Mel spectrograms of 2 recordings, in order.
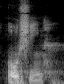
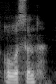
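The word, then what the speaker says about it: Oisín: I didn't know what name it was, and I downloaded the PDF of the book to find out that the spelling was O-I-S-I for the N, and that is pronounced O-Sheen. It's not pronounced O-Sin, it's O-Sheen, O-Sheen.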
